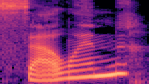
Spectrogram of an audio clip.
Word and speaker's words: Samhain: I almost pronounced this wrong, but I believe it's pronounced Samhain. Samhainophobia. Is that the fear of Halloween? Yes, it is. It's spelled like Sam Hain. Yeah, it's Samhain.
